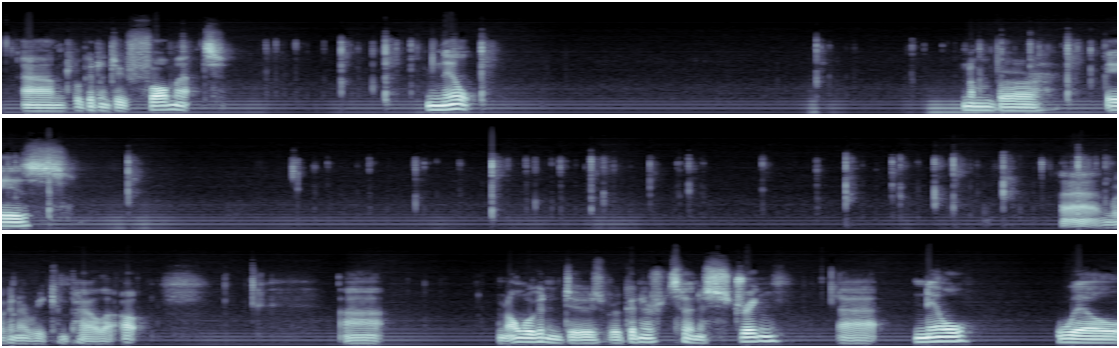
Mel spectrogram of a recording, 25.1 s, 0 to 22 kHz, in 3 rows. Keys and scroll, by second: 0.5 o, 2.0 typing, 7.1 ", 10.7 typing, 14.1 typing, 14.7 ctrl+z, 17.3-19.4 typing, 21.5 typing.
